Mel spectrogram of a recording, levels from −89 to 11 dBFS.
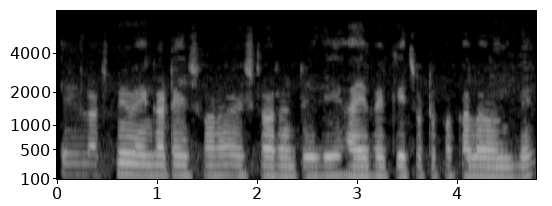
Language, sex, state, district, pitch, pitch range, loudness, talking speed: Telugu, male, Andhra Pradesh, Anantapur, 130 Hz, 125-135 Hz, -29 LUFS, 140 wpm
